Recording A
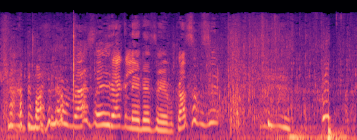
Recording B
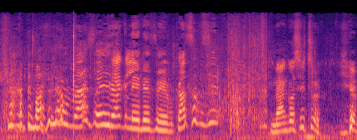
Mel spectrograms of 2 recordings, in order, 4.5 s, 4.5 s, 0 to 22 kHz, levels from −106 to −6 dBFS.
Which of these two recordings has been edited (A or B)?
B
